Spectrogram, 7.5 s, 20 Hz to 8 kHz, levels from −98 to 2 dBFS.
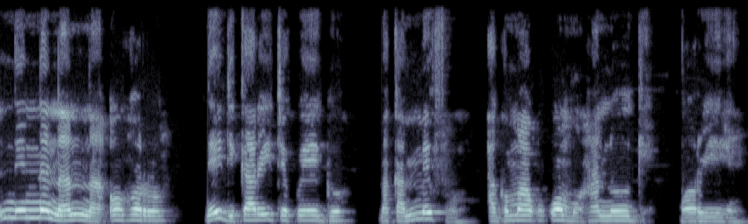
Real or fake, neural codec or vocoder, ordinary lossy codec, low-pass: real; none; none; none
